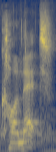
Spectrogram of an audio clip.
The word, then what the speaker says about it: carnet: to get a carne it's spelled carnet i don't know they pronounce it carne which is like a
